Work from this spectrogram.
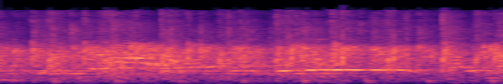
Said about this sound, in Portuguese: Aplauda, amados, aplauda porque é para Ele.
